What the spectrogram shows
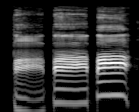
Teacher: Ba is the highest tone in the higher hexatave.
